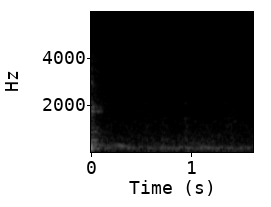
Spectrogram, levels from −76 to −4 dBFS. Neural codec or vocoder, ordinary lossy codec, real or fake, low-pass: codec, 16 kHz, 1.1 kbps, Voila-Tokenizer; none; fake; 5.4 kHz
